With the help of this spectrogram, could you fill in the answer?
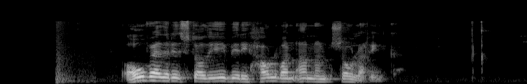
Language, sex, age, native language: Icelandic, male, 60-69, Icelandic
